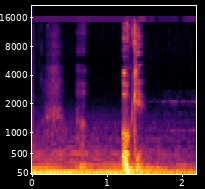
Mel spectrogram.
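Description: Soft TV-drama background score of sustained low notes under the dialogue, with a brief breath a fraction of a second in.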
